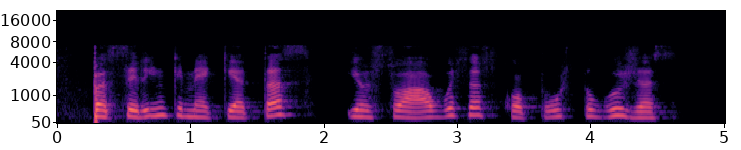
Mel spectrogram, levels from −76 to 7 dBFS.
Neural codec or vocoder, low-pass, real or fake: codec, 16 kHz, 1.1 kbps, Voila-Tokenizer; 7.2 kHz; fake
